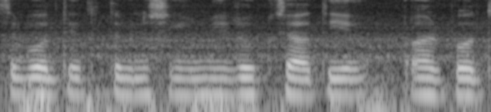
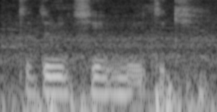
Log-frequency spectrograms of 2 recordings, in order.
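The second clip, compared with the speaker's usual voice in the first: usual speaking voice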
